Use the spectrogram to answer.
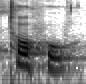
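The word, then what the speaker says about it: תֹּהוּ: This one is called tohu. They pronounce it as tohu.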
